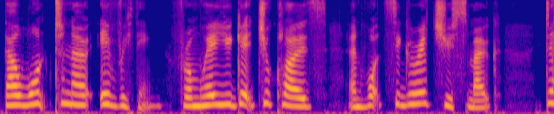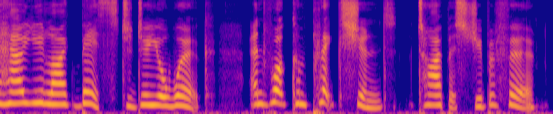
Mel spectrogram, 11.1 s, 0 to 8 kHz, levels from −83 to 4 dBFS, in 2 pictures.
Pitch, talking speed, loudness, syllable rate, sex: 250 Hz, 170 wpm, -19 LUFS, 4.8 syllables/s, female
